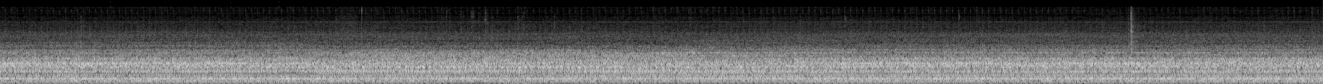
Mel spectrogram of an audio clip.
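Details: BEKO washing machine, 7 years 8 months old, with bad bearings: steady loud rumbling roar with a constant droning hum through the whole drum run, typical of worn drum bearings.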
